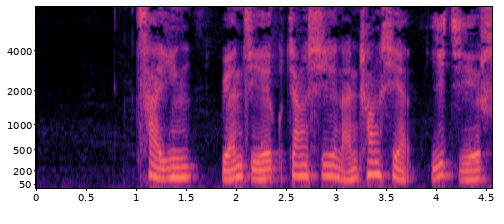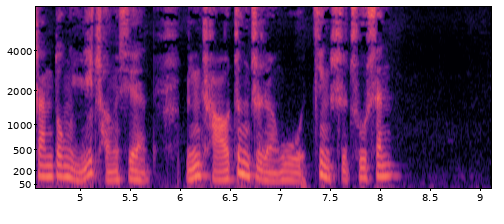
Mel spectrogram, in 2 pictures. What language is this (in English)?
Chinese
